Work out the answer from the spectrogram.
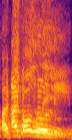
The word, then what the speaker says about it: Acholi: Acholi.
